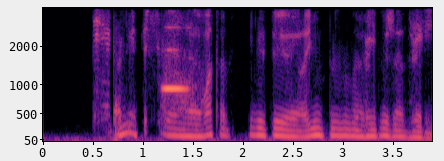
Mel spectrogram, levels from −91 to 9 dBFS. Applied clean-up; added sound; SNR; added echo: neural diffusion model UNIVERSE++.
